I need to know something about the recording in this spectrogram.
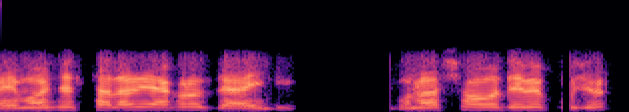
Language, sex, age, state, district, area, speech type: Bengali, male, 30-45, West Bengal, Uttar Dinajpur, urban, conversation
